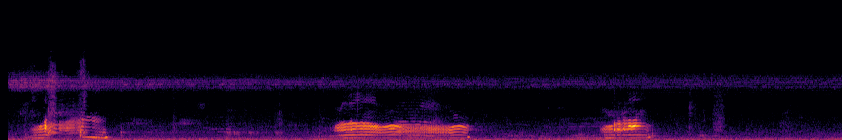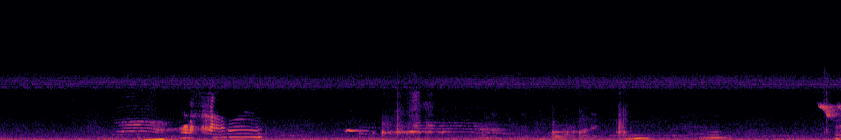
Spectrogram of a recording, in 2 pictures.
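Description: Hungry cats give repeated harmonic meows, some drawn out and wavering, asking to be fed.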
